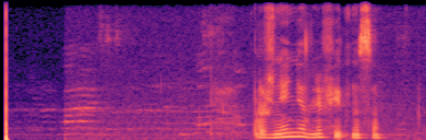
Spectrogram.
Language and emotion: Russian, neutral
